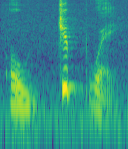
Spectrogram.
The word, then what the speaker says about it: Ojibwe: my native american tribe you say it like this ojibwe see ojibwe i'm learning my ojibwe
